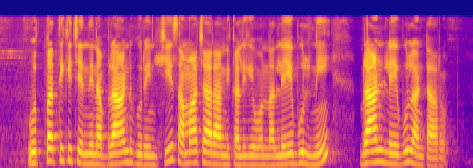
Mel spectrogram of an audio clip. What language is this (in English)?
Telugu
